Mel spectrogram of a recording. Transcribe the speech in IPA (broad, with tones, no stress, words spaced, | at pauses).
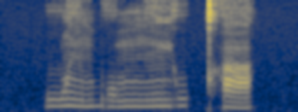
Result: wĩ˨bo˨ŋĩ˨ ju˦˨kʰa˨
